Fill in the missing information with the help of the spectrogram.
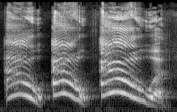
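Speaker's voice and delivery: very high, loud pained scream. A narrator's reading. Chloe after finger stepped on, high loud scream. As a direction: shriek as if badly hurt. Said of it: "she screamed".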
